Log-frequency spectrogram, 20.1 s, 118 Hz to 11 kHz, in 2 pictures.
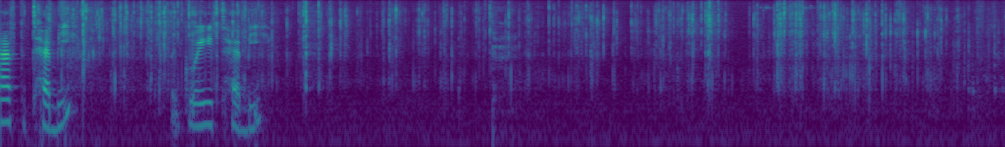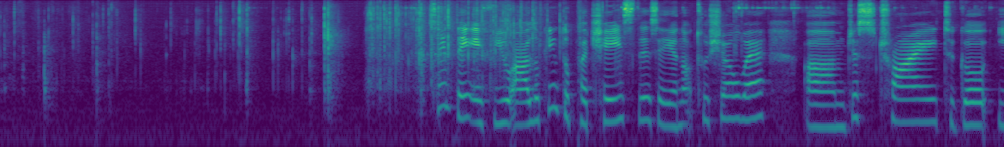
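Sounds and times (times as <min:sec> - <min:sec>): plastic wrapping crinkling: 0:00.3 - 0:16.4
scissors cutting plastic bag: 0:00.6 - 0:10.2, 0:12.0 - 0:15.9.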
